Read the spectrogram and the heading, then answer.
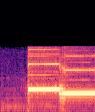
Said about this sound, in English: That's the most interesting bell I've ever heard. Someone's at the door.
